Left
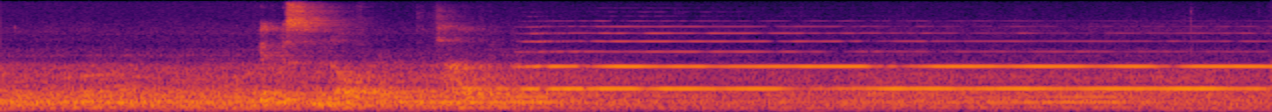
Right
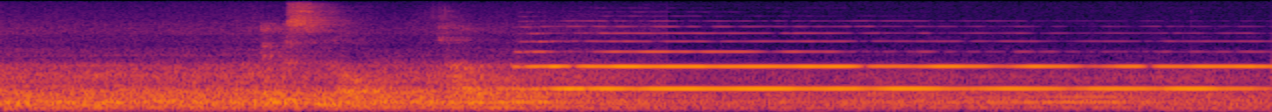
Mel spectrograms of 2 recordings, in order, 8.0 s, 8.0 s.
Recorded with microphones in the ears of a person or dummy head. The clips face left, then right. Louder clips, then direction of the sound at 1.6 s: Left 2 dB; 90° left.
